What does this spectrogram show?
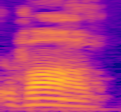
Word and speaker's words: Vav: So the word, the shape Vav is really pronounced V, like Vogue. That is it, pronunciation. So here in this side, it's pronunciation. This is pronunciation. So according to the old Hebrew word today, those who, the owner of the words, I mean, so it's a V. So don't change it into W.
